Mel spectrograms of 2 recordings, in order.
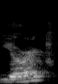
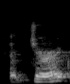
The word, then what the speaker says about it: Jörg: a very german name my name is yorick uh sometimes people when they read it they try to spell it a jerk which is not the right spelling so um i'm i'm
